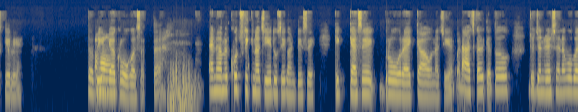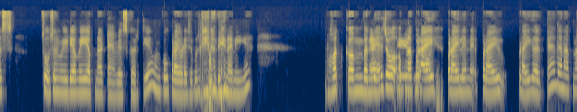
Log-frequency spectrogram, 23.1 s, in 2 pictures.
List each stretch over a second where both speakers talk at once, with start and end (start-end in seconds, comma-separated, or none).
19.0-20.2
